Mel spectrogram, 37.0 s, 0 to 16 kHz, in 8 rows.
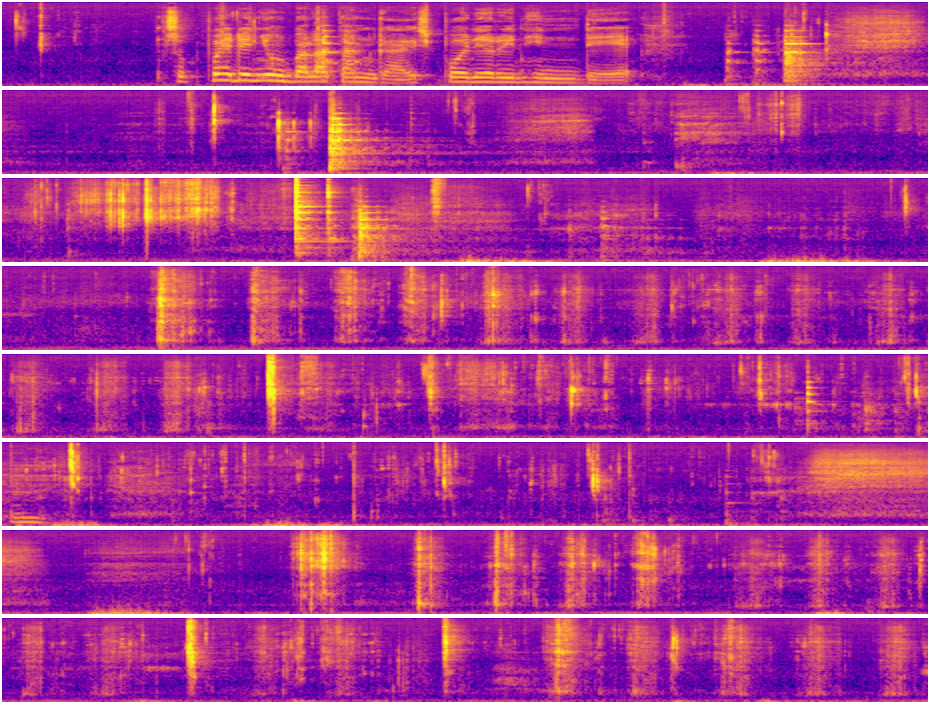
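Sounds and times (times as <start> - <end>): crunching of fruit being chewed: 7.8 - 10.7, 13.7 - 27.2, 28.7 - 37.0.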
